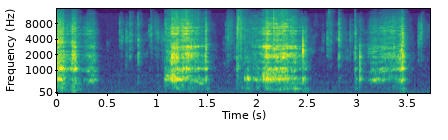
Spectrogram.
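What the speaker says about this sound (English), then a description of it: "grab your scraper, and just scrape it right into the garbage" A scraper rasping crusty dried paint off palette paper into a garbage can, several close, loud scraping strokes in bursts with short pauses between.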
